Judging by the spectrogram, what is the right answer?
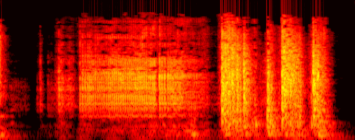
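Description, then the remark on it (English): A wooden porch door creaks loudly for a moment as it is opened, then falls right off its hinges and crashes down with a rapid series of heavy thuds and clattering bangs, with no voices. “That door need a little tightening up, too. It fell right off.”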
